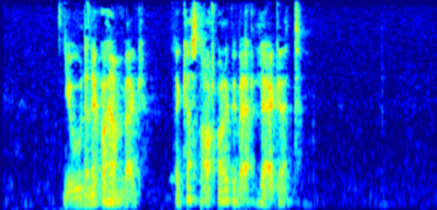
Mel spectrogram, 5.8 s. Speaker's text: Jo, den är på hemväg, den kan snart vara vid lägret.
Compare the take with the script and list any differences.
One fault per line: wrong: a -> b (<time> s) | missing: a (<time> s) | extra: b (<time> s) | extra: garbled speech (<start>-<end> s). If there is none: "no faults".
no faults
